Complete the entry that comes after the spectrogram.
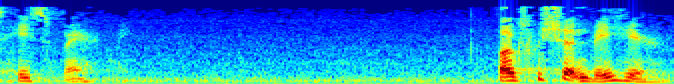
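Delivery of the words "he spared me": barely voiced, much softer; emotional whisper. Real, not acted. Preacher overcome before his church, near whisper. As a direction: breathe it out, overcome. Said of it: "I'm kinda getting emotional".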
